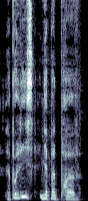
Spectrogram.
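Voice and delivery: high, loud, desperate outburst; inhuman cry. A narrator's reading. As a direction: start high and loud, then drop into denial. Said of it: "d'un accent qui n'avait rien d'humain". (cri désespéré, presque inhumain)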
